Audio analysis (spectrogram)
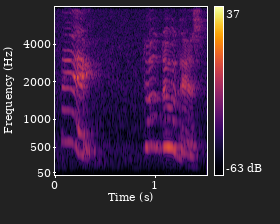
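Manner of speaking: put-on high, loud scold at the kids; scolding children. Clerk scolds messy children in shoe store, high and loud. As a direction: snap at the kids to stop. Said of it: "I said, "Hey".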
